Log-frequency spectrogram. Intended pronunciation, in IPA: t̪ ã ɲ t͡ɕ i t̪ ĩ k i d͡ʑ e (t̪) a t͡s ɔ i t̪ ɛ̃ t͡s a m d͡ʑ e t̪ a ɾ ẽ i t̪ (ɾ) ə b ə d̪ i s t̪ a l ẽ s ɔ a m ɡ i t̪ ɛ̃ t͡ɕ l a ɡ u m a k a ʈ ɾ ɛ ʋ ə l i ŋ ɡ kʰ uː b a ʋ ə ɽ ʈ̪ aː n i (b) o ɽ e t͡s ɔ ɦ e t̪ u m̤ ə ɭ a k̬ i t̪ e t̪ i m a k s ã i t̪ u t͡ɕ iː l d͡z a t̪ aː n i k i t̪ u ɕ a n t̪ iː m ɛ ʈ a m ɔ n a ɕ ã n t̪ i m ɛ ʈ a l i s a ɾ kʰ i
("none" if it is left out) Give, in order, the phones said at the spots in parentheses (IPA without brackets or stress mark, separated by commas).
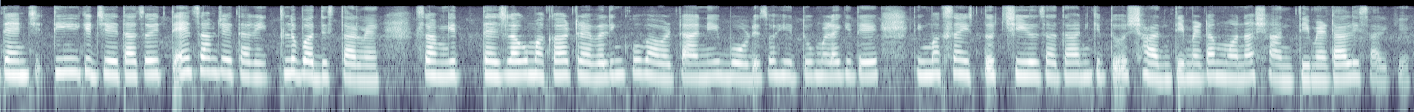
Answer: t̪, l, b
